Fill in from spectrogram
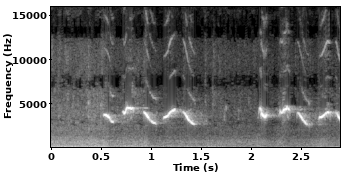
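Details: Ultramarine grosbeak singing in the rain while perched on a hand: a short phrase of sweet, wavering whistled notes rising and falling, given twice with a pause between.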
